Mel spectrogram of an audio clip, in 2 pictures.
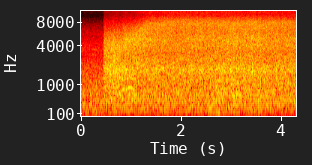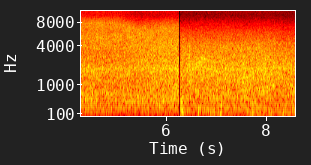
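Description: Heavy rain pouring down onto a flooded street: a loud, even hiss that steps up suddenly about half a second in and drops out for an instant a little past six seconds.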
